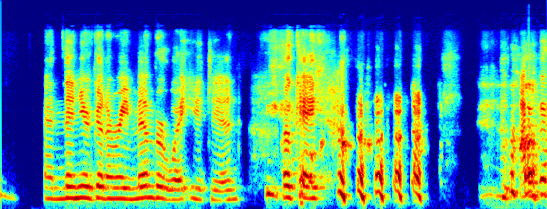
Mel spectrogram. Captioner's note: laughter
